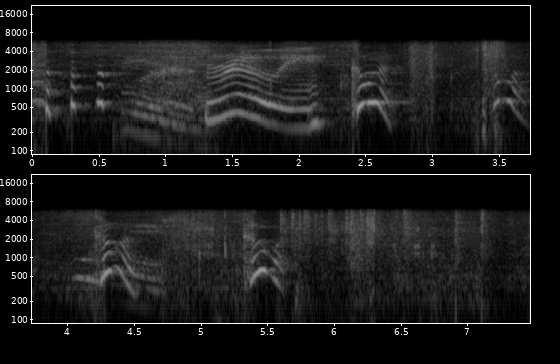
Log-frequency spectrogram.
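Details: Demon, a pet Siberian Husky indoors, 'talking' back to his owner: a wavering, rising-and-falling yodel-like howl, then several short swooping whines in a row, with a man's coaxing voice mixed in.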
